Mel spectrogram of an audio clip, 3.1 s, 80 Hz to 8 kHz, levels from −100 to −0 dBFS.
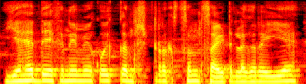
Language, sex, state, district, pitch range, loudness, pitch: Hindi, male, Uttar Pradesh, Saharanpur, 145-155 Hz, -15 LUFS, 155 Hz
